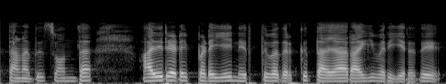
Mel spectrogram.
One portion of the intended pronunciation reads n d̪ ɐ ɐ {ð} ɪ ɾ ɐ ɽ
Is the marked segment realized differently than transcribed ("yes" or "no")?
no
